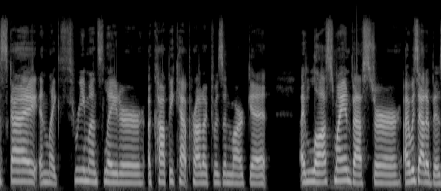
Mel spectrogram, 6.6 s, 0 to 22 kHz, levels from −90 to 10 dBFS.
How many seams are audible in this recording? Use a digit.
0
